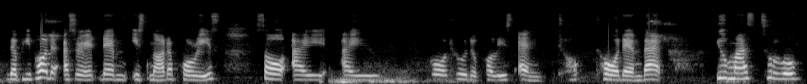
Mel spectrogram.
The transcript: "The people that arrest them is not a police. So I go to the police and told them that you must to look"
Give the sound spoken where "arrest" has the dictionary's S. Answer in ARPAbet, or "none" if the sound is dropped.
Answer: none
